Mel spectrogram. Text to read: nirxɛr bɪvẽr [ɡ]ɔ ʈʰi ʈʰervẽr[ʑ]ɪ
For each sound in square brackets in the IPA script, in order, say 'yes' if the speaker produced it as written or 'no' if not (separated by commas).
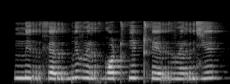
yes, yes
